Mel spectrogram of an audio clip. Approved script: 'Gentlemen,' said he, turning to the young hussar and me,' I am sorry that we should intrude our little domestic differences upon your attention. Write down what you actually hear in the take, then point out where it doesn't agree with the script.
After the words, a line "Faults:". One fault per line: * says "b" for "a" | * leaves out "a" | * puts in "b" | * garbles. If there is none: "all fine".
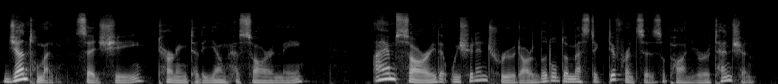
'Gentlemen,' said she, turning to the young hussar and me,' I am sorry that we should intrude our little domestic differences upon your attention.
Faults:
* says "she" for "he"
